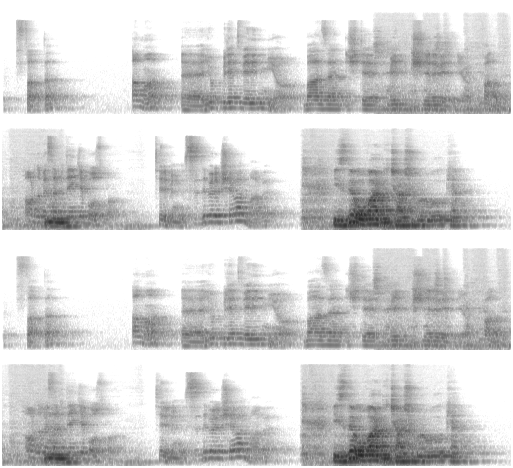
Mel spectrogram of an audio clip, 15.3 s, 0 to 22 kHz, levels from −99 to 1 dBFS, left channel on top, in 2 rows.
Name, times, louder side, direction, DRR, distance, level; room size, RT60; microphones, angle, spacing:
voice 1, 0.2-0.8 1.9-2.3 2.7-7.5 8.0-9.3 9.9-11.7, left 1 dB, 35° left, 0 dB, 0.3 m, -44 dB
voice 2, 5.6-5.9 8.2-8.6 12.1-14.4, right 1 dB, 35° right, -7 dB, 0.8 m, -26 dB
2.6 x 2.1 x 2.7 m, 0.97 s
head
